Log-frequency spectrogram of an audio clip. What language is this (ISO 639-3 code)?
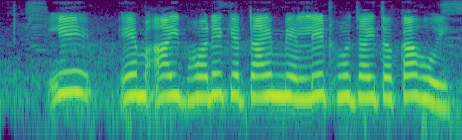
bho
